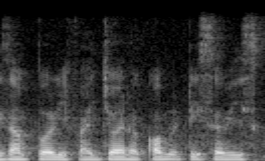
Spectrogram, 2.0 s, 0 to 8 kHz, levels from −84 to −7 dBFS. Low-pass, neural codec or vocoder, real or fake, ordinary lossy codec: 7.2 kHz; none; real; none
